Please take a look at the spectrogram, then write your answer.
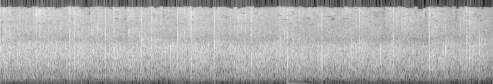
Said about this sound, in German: Vielen Dank euch. Das ist euer Applaus.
